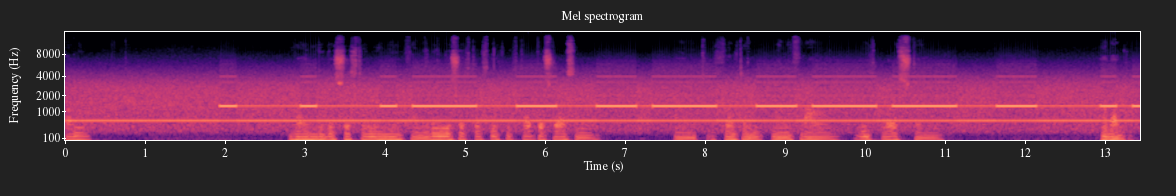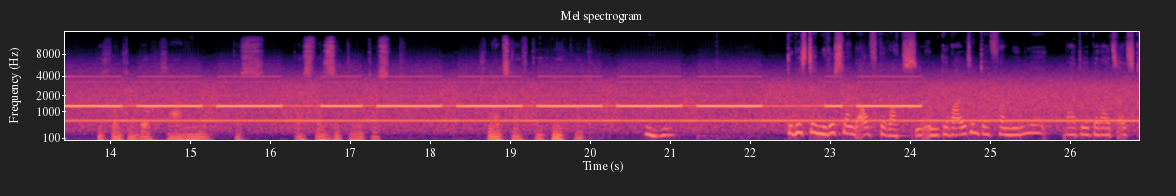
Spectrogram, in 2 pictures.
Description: Radio time signal (WWVB), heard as a tone whose level steps once a second, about 1320 Hz, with radio static and a steady whistle near 630 Hz. The time is 10:39 UTC. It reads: M M 0 1 1 0 1 0 0 1 M 0 0 0 1 0 0 0 0 0 M 0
